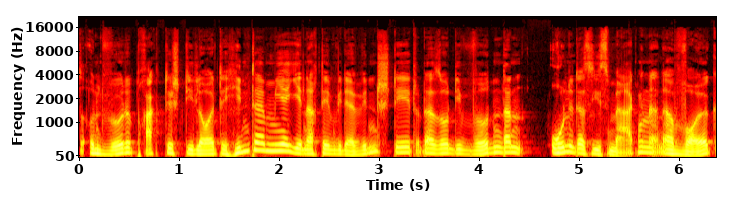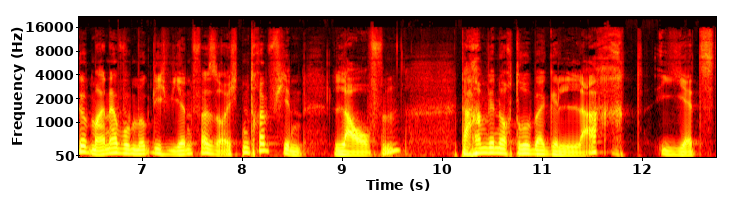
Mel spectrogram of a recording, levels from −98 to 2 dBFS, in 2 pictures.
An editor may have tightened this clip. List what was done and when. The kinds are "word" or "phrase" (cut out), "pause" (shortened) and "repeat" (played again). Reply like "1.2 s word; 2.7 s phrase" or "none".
none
